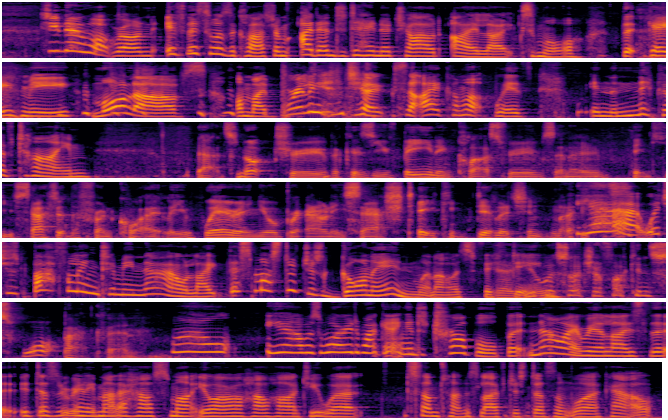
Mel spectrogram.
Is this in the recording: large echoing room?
no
